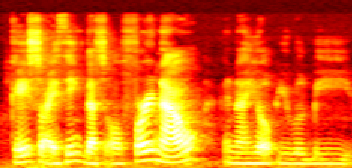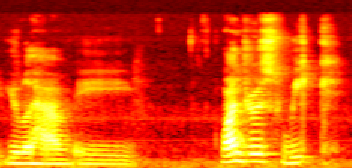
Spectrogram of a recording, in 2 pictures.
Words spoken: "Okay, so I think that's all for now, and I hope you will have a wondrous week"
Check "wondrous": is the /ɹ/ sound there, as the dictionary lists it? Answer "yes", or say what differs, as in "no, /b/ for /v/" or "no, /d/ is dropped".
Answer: yes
